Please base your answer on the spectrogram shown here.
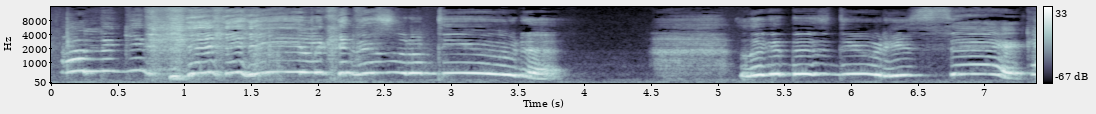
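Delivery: real giddy excitement; laughing squeal. Real, not acted. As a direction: squeal and laugh over a cute toy. Unwrapping a crochet figure.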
